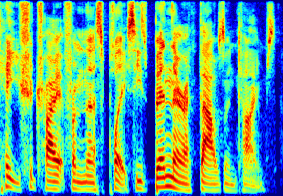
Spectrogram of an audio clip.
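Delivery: ordinary talk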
